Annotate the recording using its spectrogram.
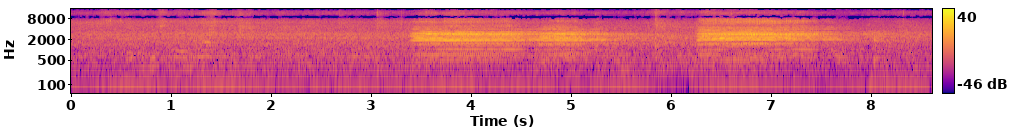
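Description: Model diesel locomotive's sound-decoder horn sounding two blasts: a longer one about three and a half seconds in and a shorter one near the end.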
